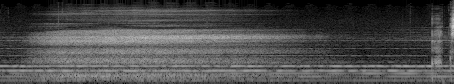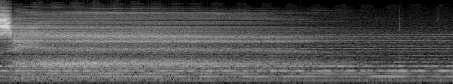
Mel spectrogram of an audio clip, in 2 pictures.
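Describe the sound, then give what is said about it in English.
A slow, soft deep breath taken during guided meditation, a faint airy hiss over a low steady hum, then a short sharp click and a gentler breathy release. “palms together at your heart center. Feel the fingers. Notice the skin. And take a breath with me.”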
